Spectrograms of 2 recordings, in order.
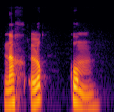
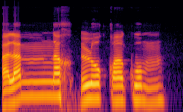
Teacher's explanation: Qafnya sukun dan itu hilang hukumnya, hukum qalqalahnya. Jadi tidak boleh kita baca alam nakhluqakum.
